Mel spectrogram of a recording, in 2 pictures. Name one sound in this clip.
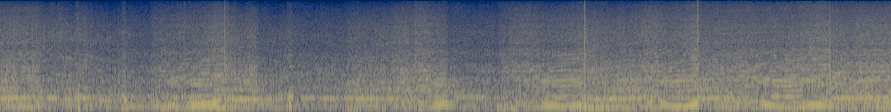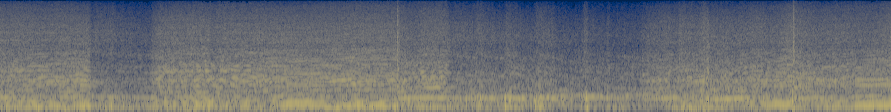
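A racing car engine screams, rising and falling in pitch as it shifts gears.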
